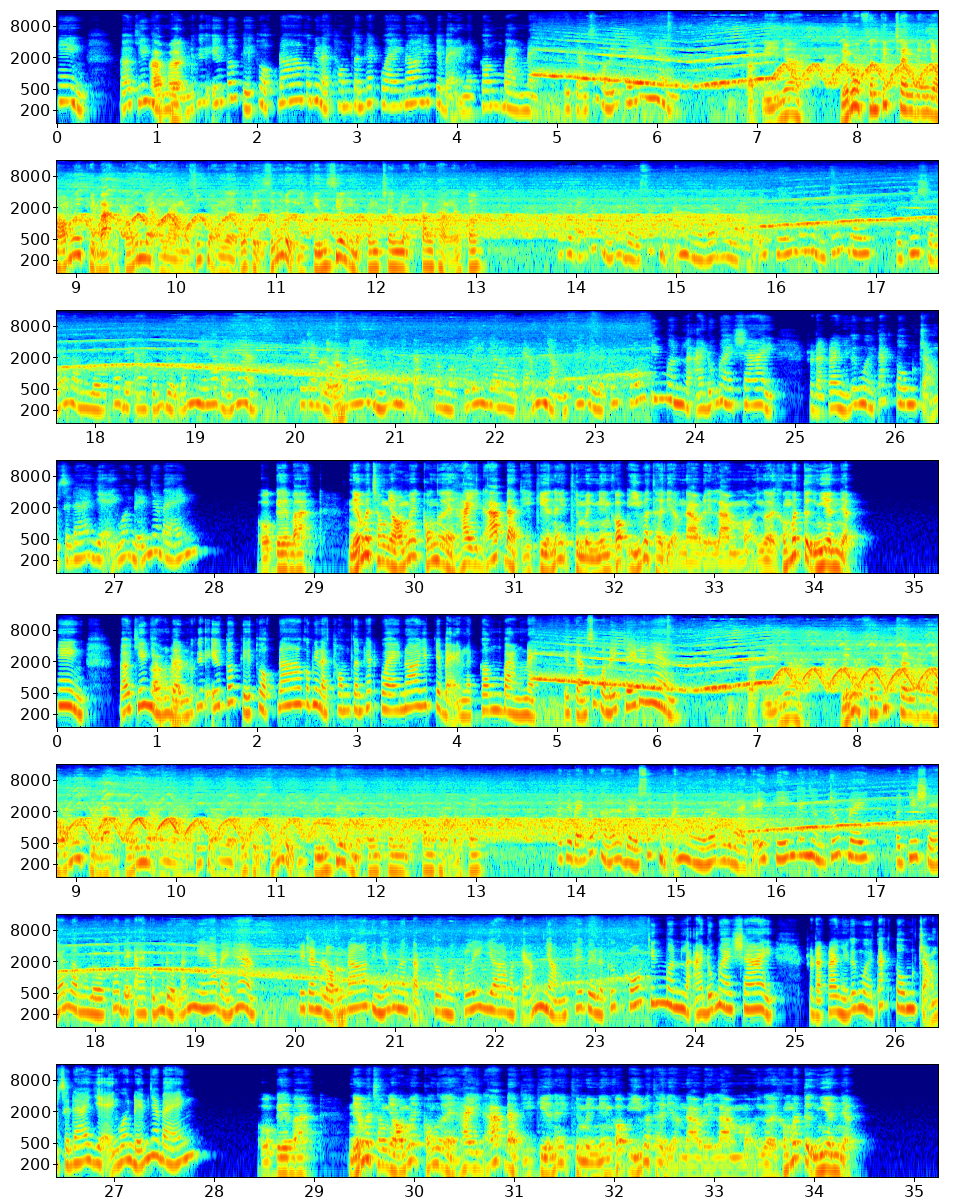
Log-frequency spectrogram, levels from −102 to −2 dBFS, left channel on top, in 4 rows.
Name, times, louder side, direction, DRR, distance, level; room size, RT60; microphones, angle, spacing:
voice 1, 0.0-4.8 5.2-6.2 13.8-16.9 17.2-19.6 20.0-27.8, right 5 dB, 70° right, 0.3 m, -29 dB
voice 2, 0.9-1.2 6.9-7.5 7.8-13.1 20.2-20.5 28.5-29.0 29.3-34.3, left 4 dB, 40° left, 0.4 m, -26 dB
sound 1, 4.7-23.5, right 1 dB, 30° right, 0.6 m, -28 dB
2.5 x 2.1 x 2.3 m
head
